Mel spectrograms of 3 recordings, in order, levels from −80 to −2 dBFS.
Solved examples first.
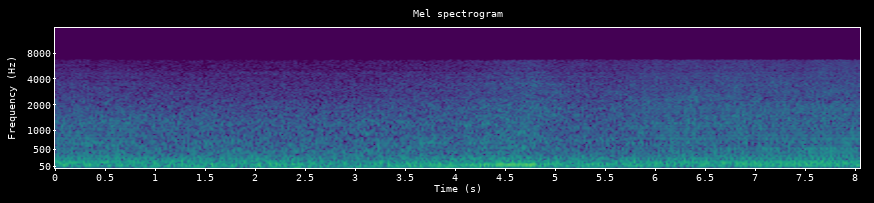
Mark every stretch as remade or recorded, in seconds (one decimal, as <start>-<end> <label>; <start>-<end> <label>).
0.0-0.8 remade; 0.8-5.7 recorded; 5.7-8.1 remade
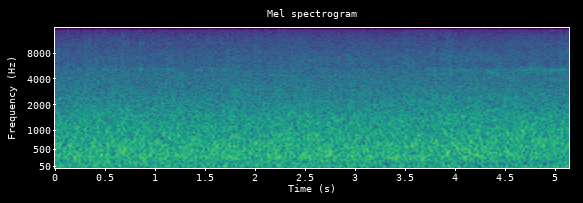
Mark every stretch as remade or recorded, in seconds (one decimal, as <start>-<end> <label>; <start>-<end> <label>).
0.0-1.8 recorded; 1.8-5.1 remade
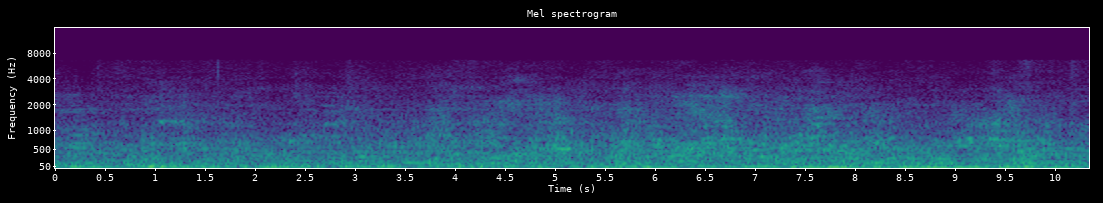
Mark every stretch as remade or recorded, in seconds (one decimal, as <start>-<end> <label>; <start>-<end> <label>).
0.0-7.0 remade; 7.0-8.8 recorded; 8.8-10.3 remade

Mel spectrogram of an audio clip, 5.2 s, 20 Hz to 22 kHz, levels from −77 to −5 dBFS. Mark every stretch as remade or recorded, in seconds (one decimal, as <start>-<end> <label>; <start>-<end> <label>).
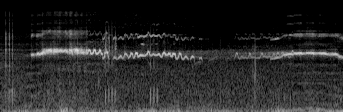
0.0-1.3 remade; 1.3-4.4 recorded; 4.4-5.2 remade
